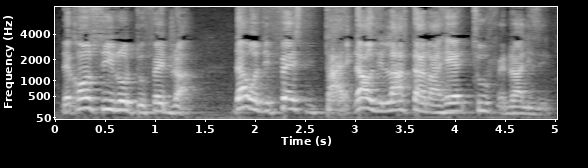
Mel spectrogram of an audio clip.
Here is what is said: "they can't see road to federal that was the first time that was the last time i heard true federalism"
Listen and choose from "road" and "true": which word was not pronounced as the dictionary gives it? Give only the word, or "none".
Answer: true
